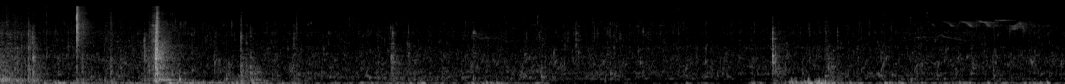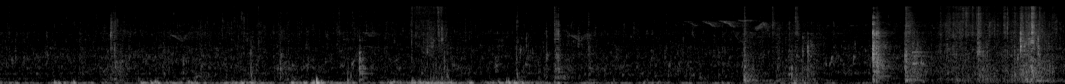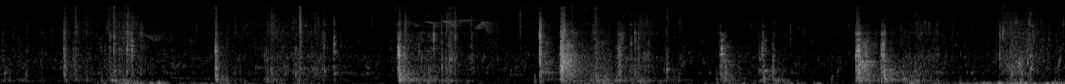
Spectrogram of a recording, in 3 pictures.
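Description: Water sloshing and trickling around a person wading at a culvert mouth while sticks are raked out of a beaver-dam clog, with irregular sharp knocks and clatters of wood and the rake.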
